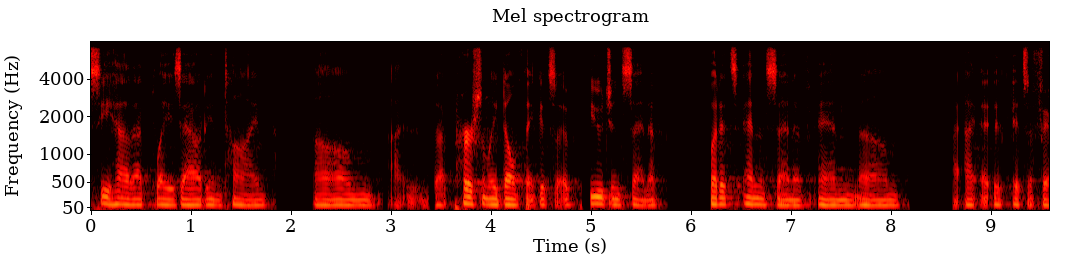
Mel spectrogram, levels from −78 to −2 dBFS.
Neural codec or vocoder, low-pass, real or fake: none; 7.2 kHz; real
